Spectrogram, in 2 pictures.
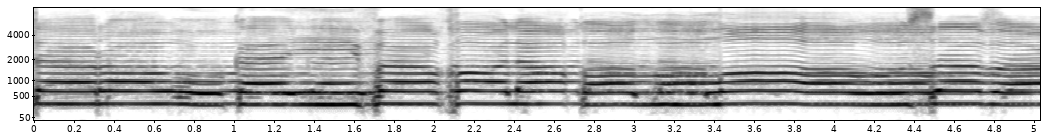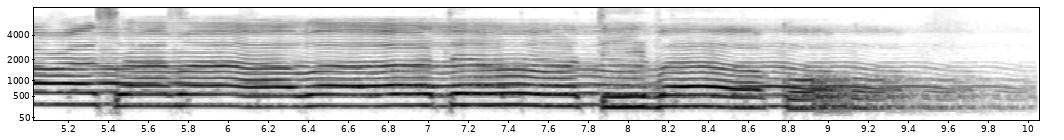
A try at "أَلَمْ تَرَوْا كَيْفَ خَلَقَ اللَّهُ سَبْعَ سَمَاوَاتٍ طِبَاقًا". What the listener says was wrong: اچھی کوشش تو کو آپ نے موٹا رکھنا ہے طباقا ٹھیک ہے ألم تروا كيف خلق الله سبع سماوات طباقا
